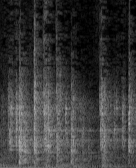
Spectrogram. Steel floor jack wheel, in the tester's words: こんな風にカタカタいう感じですね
